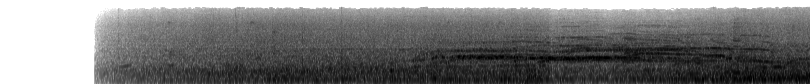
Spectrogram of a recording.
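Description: Outdoor theme-park ambience at a roller coaster, fading in about a second in: a steady rushing wash with overlapping voices, some high and drawn out, growing over the second half.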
